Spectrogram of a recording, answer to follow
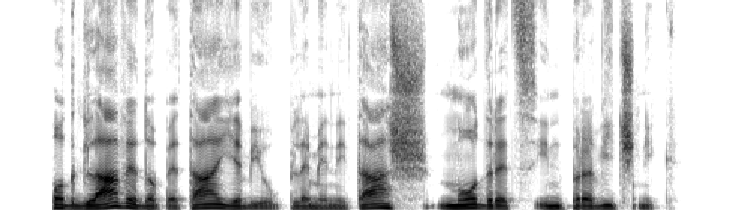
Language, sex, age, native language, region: Slovenian, male, 30-49, Slovenian, Central Slovenia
